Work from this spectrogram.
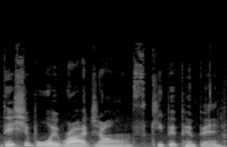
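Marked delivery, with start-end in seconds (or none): none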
